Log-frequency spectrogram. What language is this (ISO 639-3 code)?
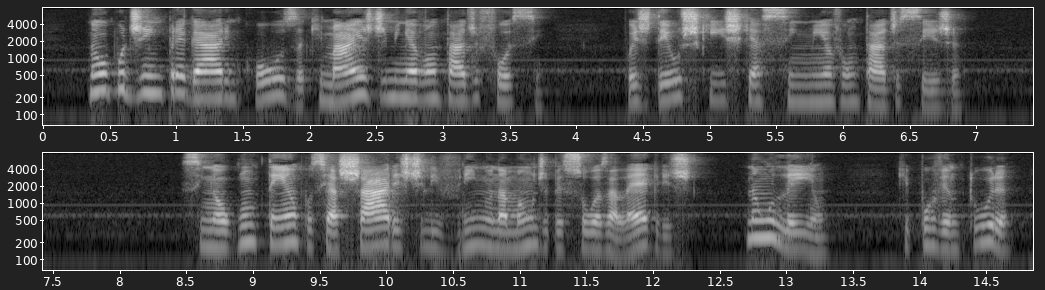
por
